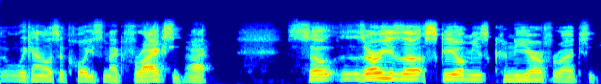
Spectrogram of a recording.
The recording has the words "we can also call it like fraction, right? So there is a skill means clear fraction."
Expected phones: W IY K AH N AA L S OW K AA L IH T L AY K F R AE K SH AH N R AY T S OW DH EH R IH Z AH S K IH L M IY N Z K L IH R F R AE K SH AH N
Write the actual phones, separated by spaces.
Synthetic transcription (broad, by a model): W IY K AH N AA L S OW K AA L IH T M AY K F R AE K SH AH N R AY T S OW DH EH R IH Z AH S K IH L M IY N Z K N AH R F R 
